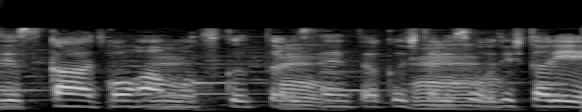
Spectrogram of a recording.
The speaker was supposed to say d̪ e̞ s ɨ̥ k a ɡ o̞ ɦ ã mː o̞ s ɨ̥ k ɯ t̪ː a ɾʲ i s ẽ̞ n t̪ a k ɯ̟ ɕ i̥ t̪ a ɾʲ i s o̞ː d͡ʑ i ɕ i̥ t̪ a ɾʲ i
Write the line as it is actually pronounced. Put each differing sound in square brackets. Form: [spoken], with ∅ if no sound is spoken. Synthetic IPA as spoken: d̪ e̞ s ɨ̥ k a ɡ o̞ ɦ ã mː o̞ [t͡s] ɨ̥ k ɯ t̪ː a ɾʲ i s ẽ̞ n t̪ a k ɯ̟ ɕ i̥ t̪ a ɾʲ i s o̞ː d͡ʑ i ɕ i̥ t̪ a ɾʲ i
